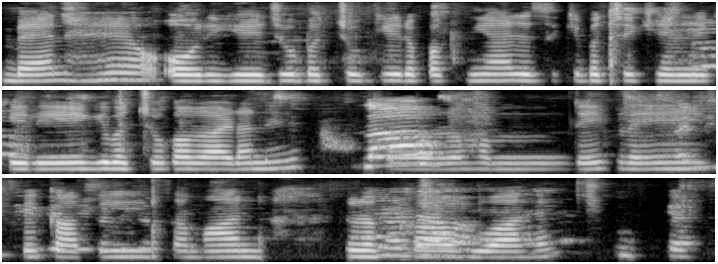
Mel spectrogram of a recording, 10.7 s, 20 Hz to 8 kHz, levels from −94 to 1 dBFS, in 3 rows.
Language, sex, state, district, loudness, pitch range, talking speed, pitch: Hindi, female, Uttar Pradesh, Jyotiba Phule Nagar, -17 LUFS, 215-230 Hz, 175 wpm, 220 Hz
